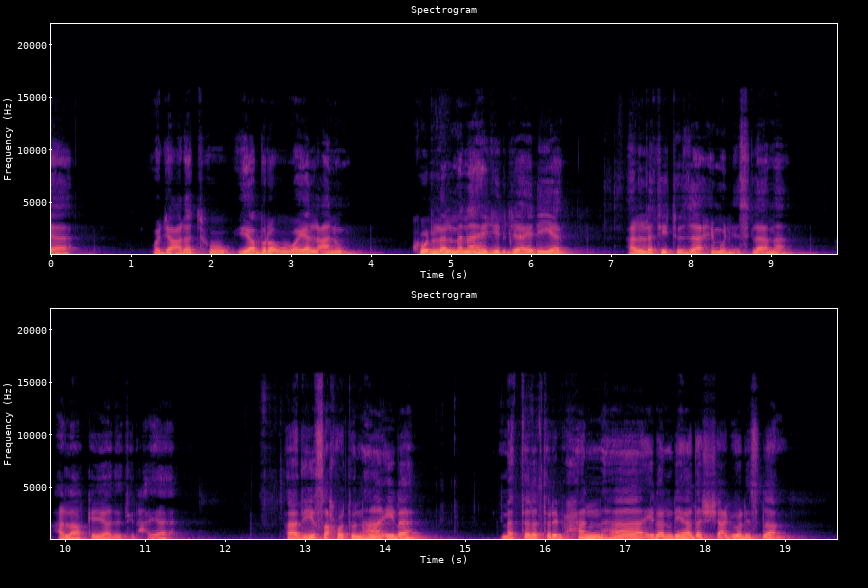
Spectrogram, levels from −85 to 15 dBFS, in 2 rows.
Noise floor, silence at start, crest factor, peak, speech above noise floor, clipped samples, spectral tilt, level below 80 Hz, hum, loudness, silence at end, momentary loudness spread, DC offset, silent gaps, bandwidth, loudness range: -65 dBFS; 0 s; 14 dB; -2 dBFS; 50 dB; under 0.1%; -8 dB/octave; -66 dBFS; none; -16 LUFS; 0.6 s; 11 LU; under 0.1%; none; 12 kHz; 6 LU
